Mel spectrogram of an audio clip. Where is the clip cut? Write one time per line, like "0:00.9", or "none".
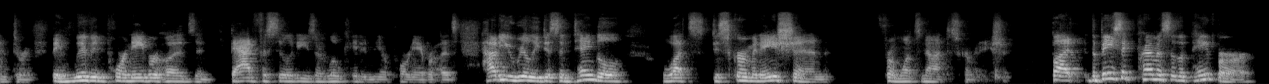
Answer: none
